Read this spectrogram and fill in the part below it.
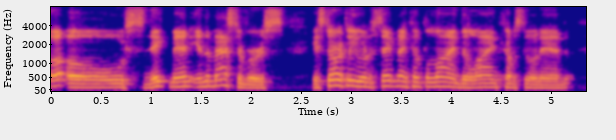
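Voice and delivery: ordinary talk, nothing marked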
